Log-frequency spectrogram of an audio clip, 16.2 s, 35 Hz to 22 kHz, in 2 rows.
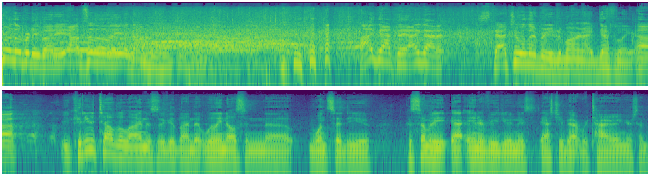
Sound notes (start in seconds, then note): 1.7 chuckles; 2.2 cheers and applause continues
